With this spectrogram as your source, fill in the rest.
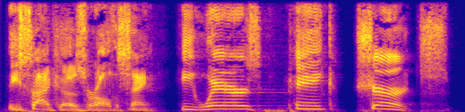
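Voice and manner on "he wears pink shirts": very slow, drawn-out warning; slow creeping warning; slow ominous emphasis. Real, not acted. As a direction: spell it out like a dire clue. Ominous emphasis on psycho sign.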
